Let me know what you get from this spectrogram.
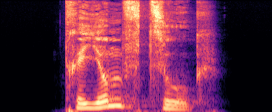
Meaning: victory procession
- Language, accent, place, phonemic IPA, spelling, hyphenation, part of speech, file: German, Germany, Berlin, /tʁiˈʊmfˌt͡suːk/, Triumphzug, Tri‧umph‧zug, noun, De-Triumphzug.ogg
